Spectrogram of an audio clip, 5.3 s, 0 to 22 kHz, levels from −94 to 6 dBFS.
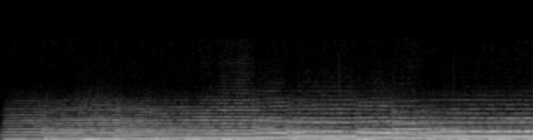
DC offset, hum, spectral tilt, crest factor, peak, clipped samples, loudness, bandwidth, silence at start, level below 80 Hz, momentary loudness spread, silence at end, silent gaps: under 0.1%; none; -7.5 dB/octave; 14 dB; -16 dBFS; under 0.1%; -30 LUFS; 7 kHz; 0 s; -52 dBFS; 6 LU; 0 s; none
